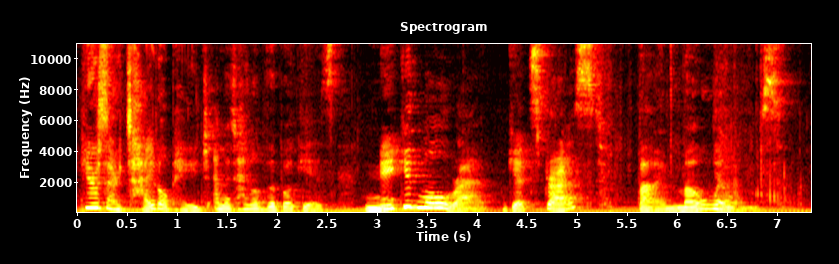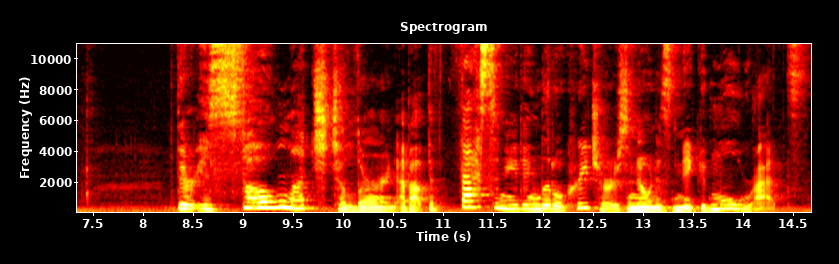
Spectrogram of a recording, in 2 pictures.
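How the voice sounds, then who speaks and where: A woman in her thirties reading a picture book aloud to children, with deliberate theatrical emphasis and questions to her listeners. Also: mid-range voice, sing-song, a little mellow, slight background noise. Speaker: read-aloud storyteller. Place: small room at home.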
